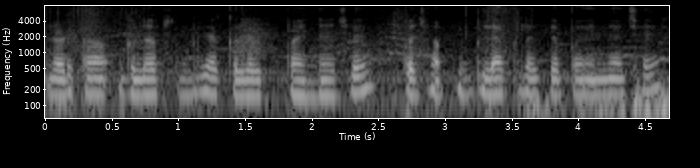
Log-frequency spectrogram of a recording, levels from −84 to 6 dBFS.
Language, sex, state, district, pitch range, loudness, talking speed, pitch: Maithili, female, Bihar, Vaishali, 155-165 Hz, -36 LUFS, 180 wpm, 160 Hz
